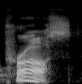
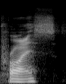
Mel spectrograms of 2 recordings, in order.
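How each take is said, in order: First: The vowel is a long, single sound. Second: The vowel glides between two sounds. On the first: The speaker calls it wrong. "making it longer and not correct" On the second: The speaker calls it right. "the I diphthong"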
